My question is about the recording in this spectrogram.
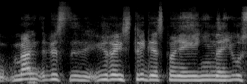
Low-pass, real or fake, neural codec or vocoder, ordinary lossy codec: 19.8 kHz; fake; codec, 44.1 kHz, 2.6 kbps, DAC; Opus, 16 kbps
